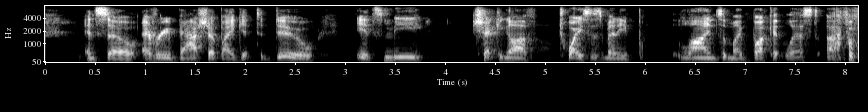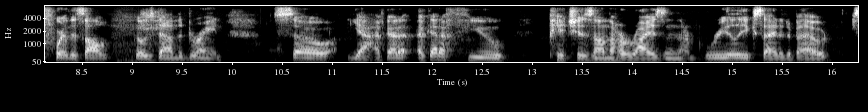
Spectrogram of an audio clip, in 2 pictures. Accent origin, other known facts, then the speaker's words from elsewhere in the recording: Los Angeles, California, United States; There's a possibility that I might be doing LA Comic Con here in my hometown in LA.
